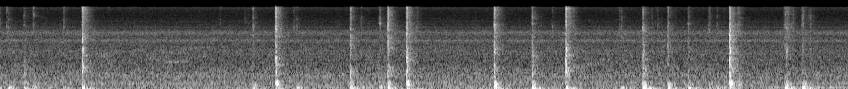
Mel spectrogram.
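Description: Computer keyboard being typed on: irregular runs of quick keystrokes, with a pause of nearly two seconds about a second in.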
